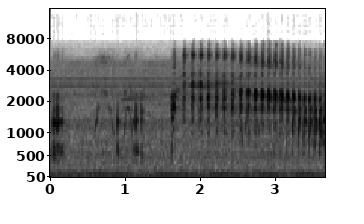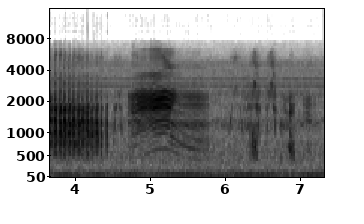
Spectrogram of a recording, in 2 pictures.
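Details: Royal albatross parents feeding their chick in New Zealand; a loud, harsh pulsed call with rich harmonics rises and swells, then rippling arched notes follow over a steady low rumble of wind.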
